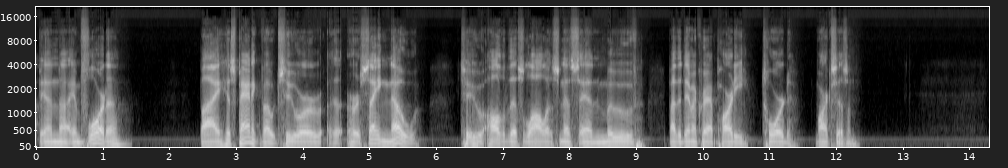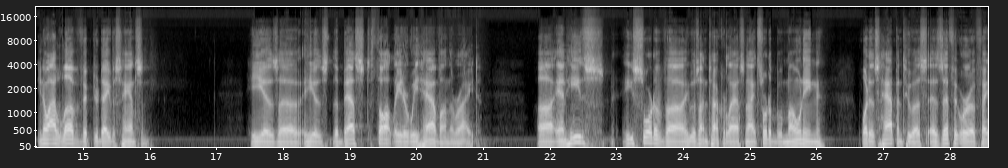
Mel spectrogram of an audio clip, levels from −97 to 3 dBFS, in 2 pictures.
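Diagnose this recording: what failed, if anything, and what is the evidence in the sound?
Nothing in this recording stood out on listening as a failure at any stage.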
